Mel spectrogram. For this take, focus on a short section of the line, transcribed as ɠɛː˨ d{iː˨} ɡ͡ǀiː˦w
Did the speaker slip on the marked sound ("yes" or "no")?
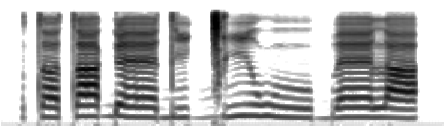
yes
